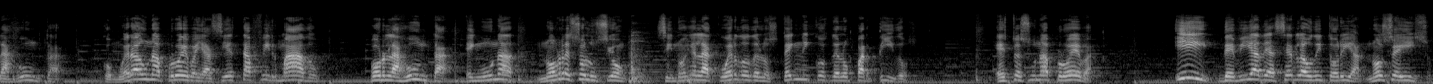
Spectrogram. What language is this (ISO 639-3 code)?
spa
